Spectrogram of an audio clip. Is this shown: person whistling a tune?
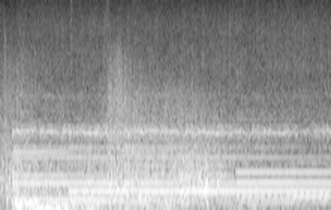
no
